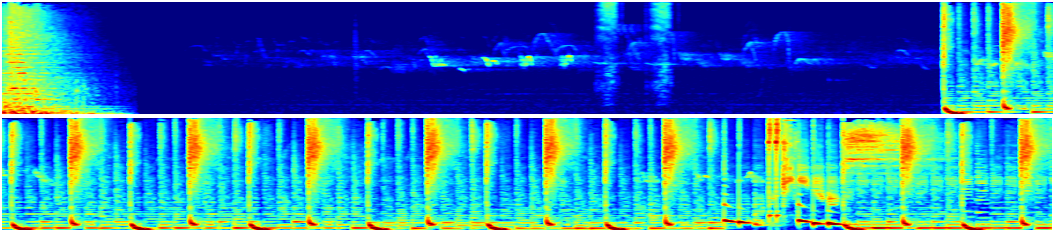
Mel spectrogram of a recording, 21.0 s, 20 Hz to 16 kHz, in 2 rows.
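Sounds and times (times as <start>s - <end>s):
music: 0.0s - 1.4s, 9.4s - 21.0s
faint bird chirps: 1.8s - 10.9s
electronic music with heavy beat: 9.4s - 21.0s.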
